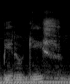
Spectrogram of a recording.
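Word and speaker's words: Betelgeuse: Um, Beetlejuice and Beetle Geese. It depends on where you're located.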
